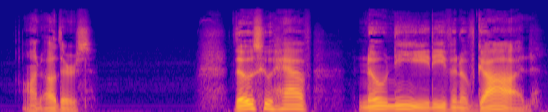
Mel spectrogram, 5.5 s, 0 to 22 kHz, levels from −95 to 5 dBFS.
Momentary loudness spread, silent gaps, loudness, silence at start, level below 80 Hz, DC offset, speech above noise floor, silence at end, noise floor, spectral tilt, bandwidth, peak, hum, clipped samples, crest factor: 13 LU; none; -19 LUFS; 0.25 s; -42 dBFS; under 0.1%; 54 dB; 0.1 s; -73 dBFS; -5.5 dB/octave; 14.5 kHz; 0 dBFS; none; under 0.1%; 20 dB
